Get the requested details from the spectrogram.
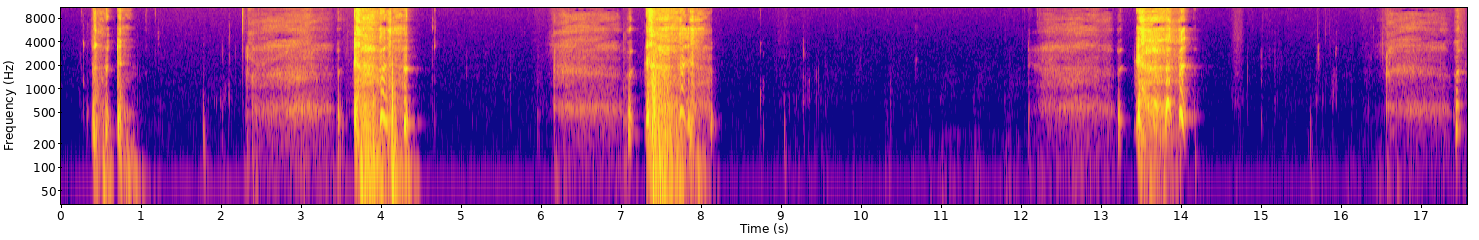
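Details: Adult imitating a barking cough (not a real patient): four loud, harsh coughs, each preceded by an audible breath in.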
